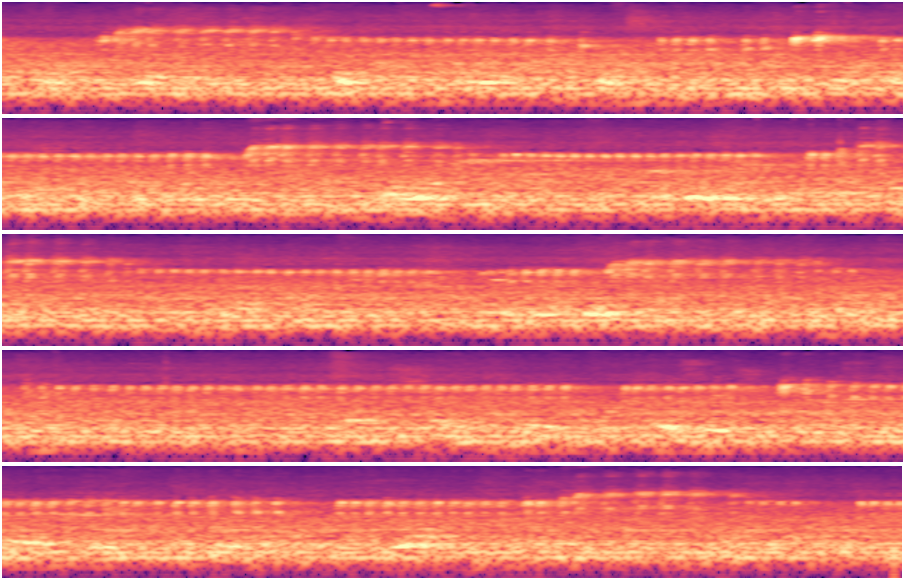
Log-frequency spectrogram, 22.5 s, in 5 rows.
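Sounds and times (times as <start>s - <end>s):
bulbul chirping calls: 0.5s - 22.5s.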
